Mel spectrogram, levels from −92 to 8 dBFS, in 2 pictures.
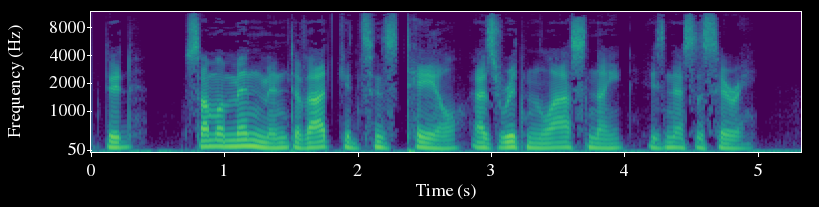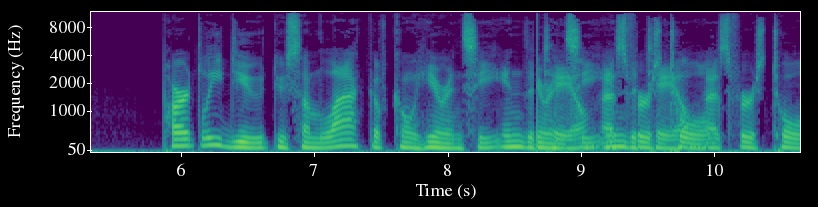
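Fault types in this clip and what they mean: Doubled audio track: the speech is likely being captured a second time through a slower path, or an edit has left two copies out of step, so the same material is mixed in twice. From 8.66 s to the end, a full-band copy trails the original by roughly 0.7 s at much the same loudness, with no decay or room colour. It cuts in abruptly, making the speech sound stacked over itself.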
